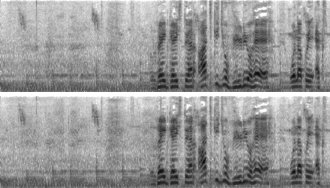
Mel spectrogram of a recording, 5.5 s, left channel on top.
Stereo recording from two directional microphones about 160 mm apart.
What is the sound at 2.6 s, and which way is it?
Speech, 35° right (ahead or behind).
